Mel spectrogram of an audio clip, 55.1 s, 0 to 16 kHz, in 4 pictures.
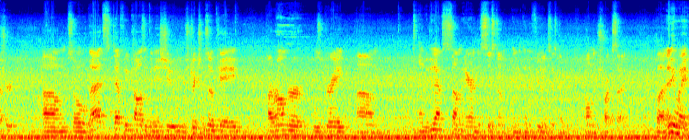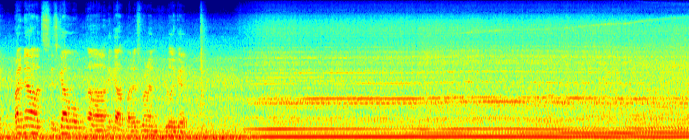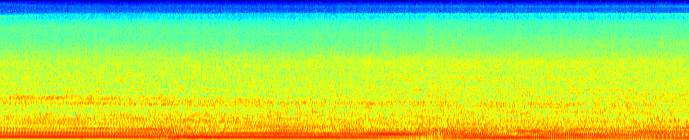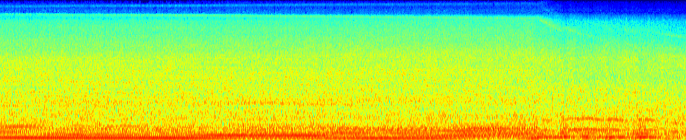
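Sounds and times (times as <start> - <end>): faint high whine: 0.0 - 17.6, 18.5 - 53.3
diesel engine running: 0.0 - 55.0.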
